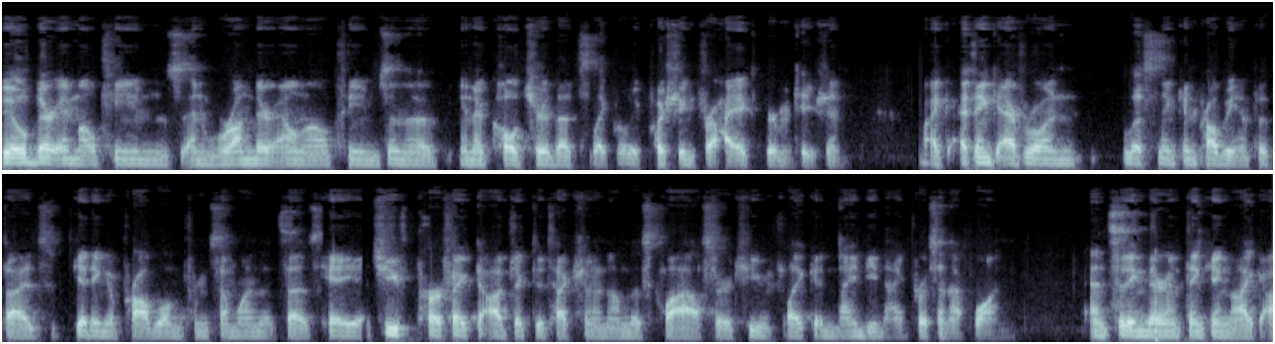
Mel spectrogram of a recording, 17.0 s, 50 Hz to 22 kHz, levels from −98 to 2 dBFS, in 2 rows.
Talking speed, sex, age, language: 195 wpm, male, 20-39, English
